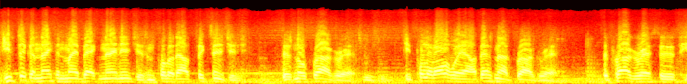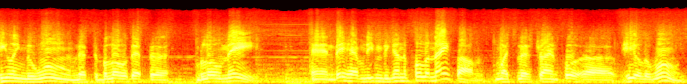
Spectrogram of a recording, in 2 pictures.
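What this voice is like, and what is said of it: Fast, heated speech. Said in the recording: “That's why I'm talking so fast and so hot.”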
